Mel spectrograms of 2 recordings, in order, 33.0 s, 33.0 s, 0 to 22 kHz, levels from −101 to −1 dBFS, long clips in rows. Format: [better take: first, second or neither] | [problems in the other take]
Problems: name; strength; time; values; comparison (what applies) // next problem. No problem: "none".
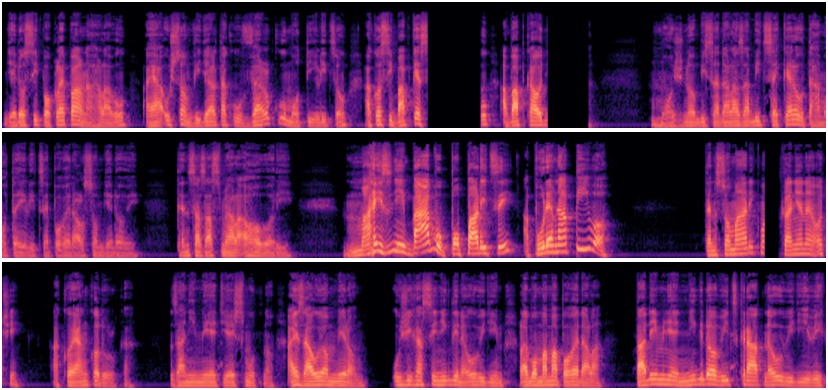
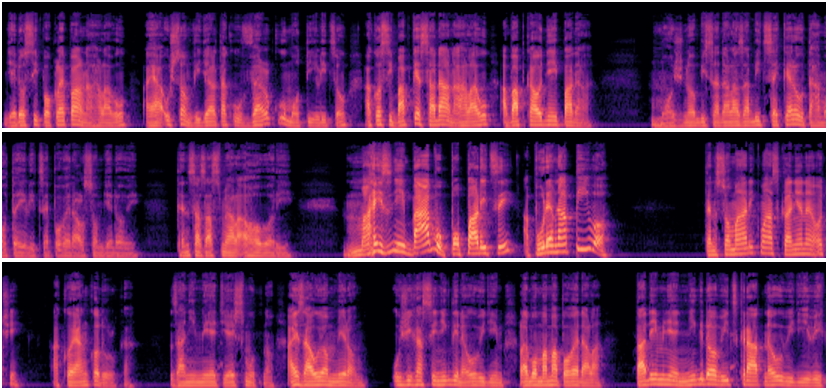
second | audio cutting out; at 5.5 s for 0.5 s, at 7.5 s for 0.5 s and at 21 s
